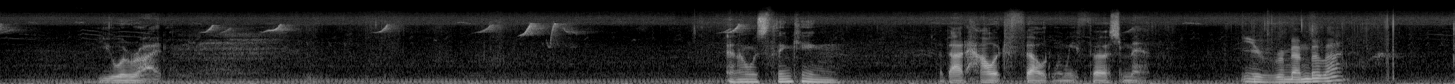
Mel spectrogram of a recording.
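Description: A young man speaks calmly and quietly, close by.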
